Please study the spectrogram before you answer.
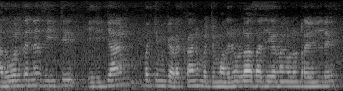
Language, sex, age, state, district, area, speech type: Malayalam, male, 18-30, Kerala, Palakkad, rural, spontaneous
